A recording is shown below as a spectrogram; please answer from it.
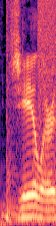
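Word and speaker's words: gaol: slipped his sally the jailer that is pronounced jail even though it's spelled like gowl it's a very it's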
